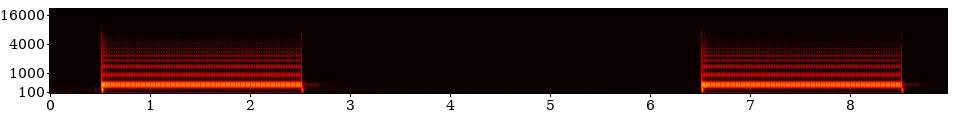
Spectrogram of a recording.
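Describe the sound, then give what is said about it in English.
Telephone tones sound while a call is dialed: two long, steady electronic tones, each about two seconds, separated by a silent gap of roughly four seconds. “Let's go ahead and dial that in. I don't even have the number. Do you have it? I do. You want to dial it?”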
